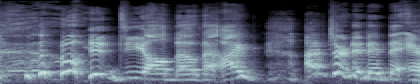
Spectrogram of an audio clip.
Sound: laughs

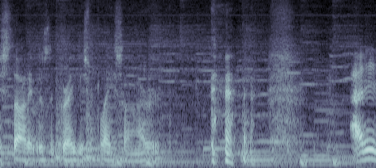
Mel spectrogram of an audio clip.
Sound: laughs

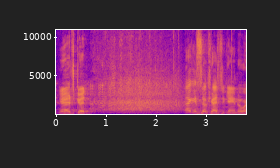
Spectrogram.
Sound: audience laughs

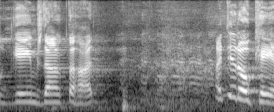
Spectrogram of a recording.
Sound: laughter

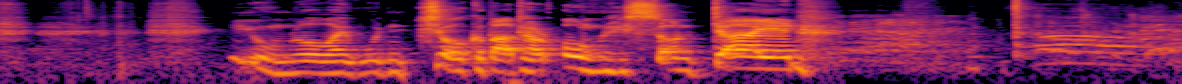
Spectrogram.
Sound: finger licking sound

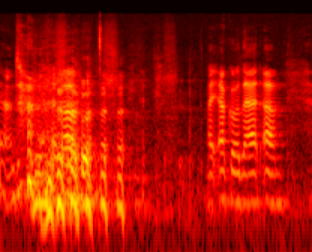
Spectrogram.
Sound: laughing

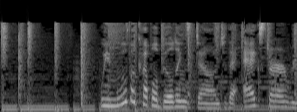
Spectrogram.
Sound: jazzy music; voiceover

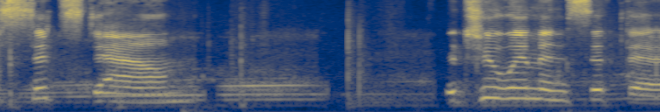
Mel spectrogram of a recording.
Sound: footsteps

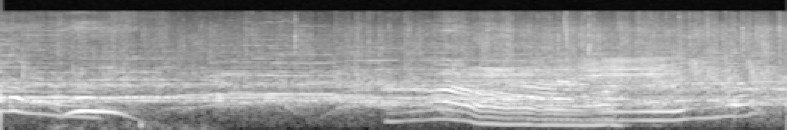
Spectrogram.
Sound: applause; laugh; applause

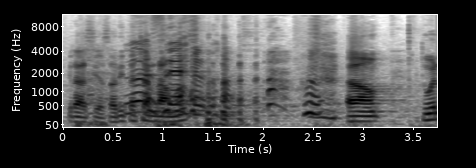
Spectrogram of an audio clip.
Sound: laughs

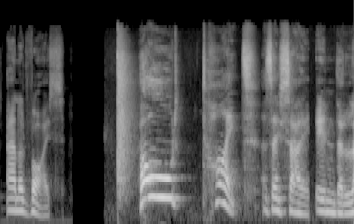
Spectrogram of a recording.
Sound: claps

